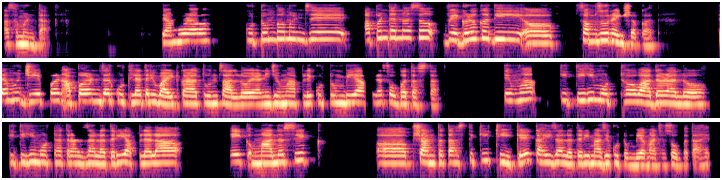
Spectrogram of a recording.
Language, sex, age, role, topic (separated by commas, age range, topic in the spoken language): Marathi, female, 25-29, guest, तुम्ही कुटुंबाकडून मिळणारा आधार कसा अनुभवला आहे?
